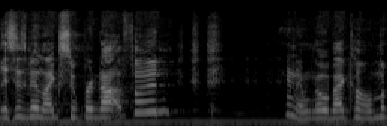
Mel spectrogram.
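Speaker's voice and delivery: tearful speech, talking while crying. Talking to viewers before going back home, crying. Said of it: "since I'm crying so much".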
